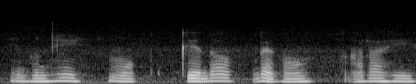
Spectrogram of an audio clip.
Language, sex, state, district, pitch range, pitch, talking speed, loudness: Chakma, female, Tripura, Unakoti, 135-145 Hz, 140 Hz, 100 wpm, -19 LUFS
